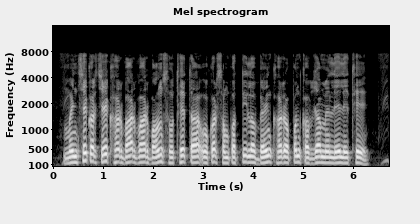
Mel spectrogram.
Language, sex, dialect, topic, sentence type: Chhattisgarhi, male, Northern/Bhandar, banking, statement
